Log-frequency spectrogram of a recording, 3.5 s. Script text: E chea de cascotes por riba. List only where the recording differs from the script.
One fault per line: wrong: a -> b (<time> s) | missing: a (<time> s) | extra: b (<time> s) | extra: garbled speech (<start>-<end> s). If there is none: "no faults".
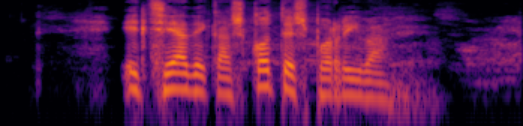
no faults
